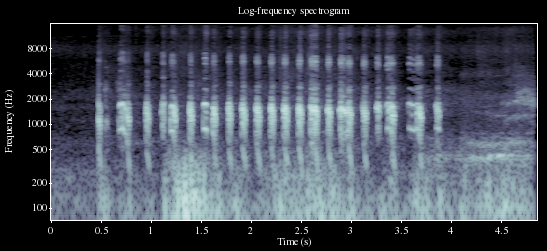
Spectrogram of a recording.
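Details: Female chukar partridge for hunting, uttering a hurried string of about fifteen clucks, slightly accelerating, over low rumbling background noise.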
